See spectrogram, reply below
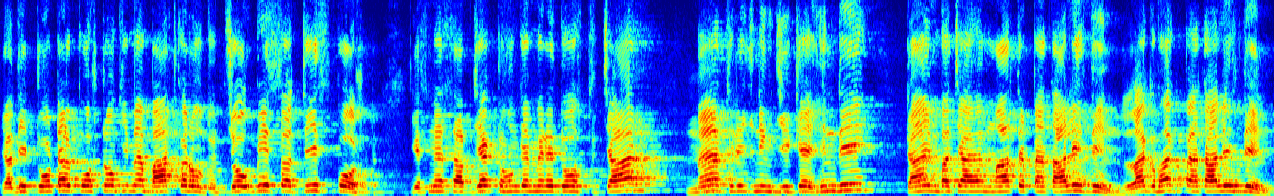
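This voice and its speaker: A man's voice: high voice, steady tone, a little slow. A man gives an informal exam update to students, repeating himself emphatically and addressing them as friends. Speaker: exam news presenter. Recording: echoey hall-like reverb, dull lo-fi sound.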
